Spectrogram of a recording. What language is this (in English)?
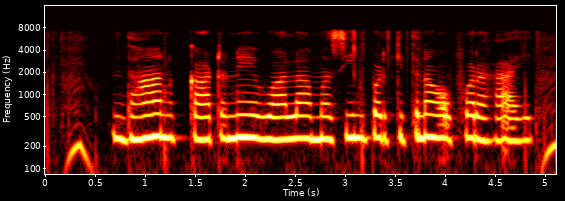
Magahi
